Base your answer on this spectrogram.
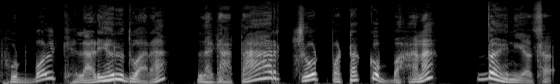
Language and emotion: Nepali, disgusted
